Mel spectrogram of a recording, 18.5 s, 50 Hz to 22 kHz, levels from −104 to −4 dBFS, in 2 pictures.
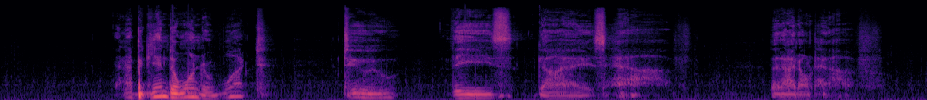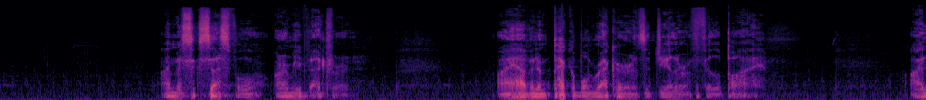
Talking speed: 95 wpm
